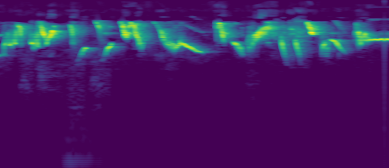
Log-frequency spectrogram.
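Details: Canary taught blackthroat song, singing a continuous rapid stream of high, swooping whistled notes and sharp down-slurred trills with hardly a pause; a brief low thump near the half-second mark.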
